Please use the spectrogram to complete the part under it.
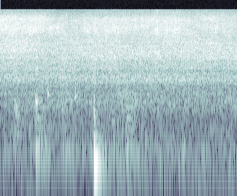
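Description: Zucchini noodles frying in olive oil, a bright continuous sizzle with a few soft stirring knocks, close and steady with no talk.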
